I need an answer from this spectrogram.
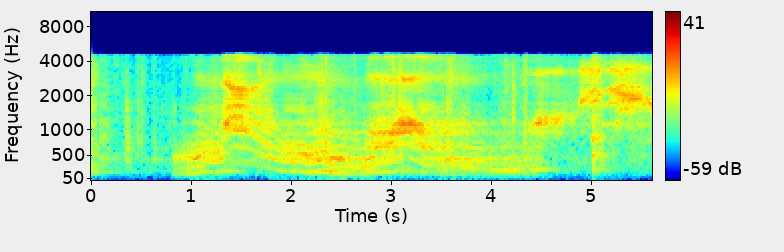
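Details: Cats kept for sale yowl in long wavering, caterwauling cries that swell and sag in pitch, with two main drawn-out wails and a sharper cry at the close.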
